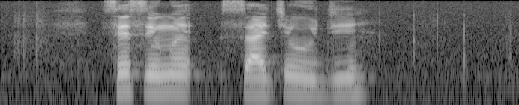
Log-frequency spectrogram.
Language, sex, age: Northern Sotho, male, 24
